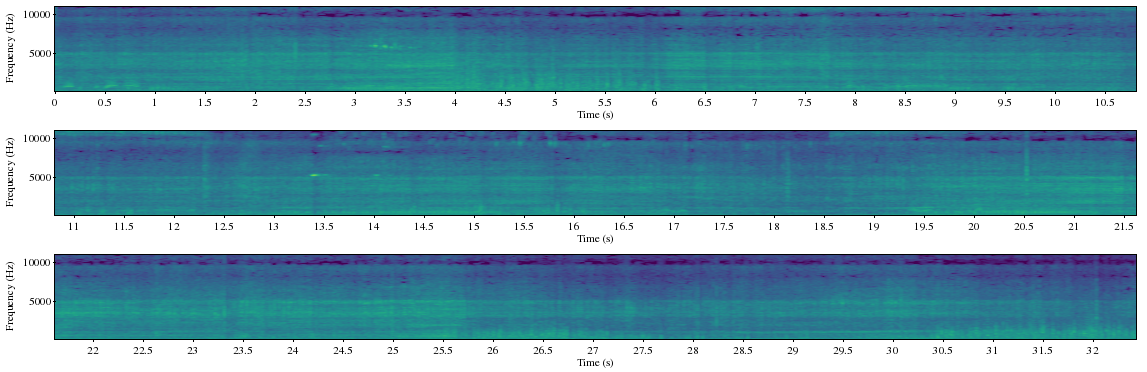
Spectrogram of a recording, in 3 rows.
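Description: Yamaha Sniper 155 motorcycle's single-cylinder four-stroke engine running on the move. It swells and rises in pitch as the bike accelerates several times: about three seconds in, again around the middle, and again in the last few seconds.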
